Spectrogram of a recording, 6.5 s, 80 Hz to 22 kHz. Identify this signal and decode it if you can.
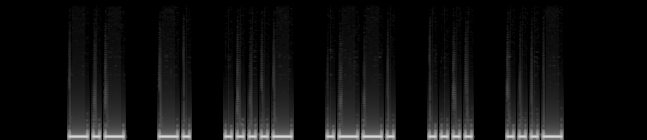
Morse code, heard as a keyed tone, about 20 wpm, spaced as for 14 wpm, 700 Hz. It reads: KN4PHV
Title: 238 Lesson 38g - Letter q - Call Signs 20wpm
